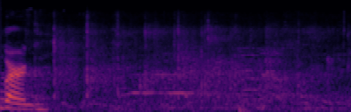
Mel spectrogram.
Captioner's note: applause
